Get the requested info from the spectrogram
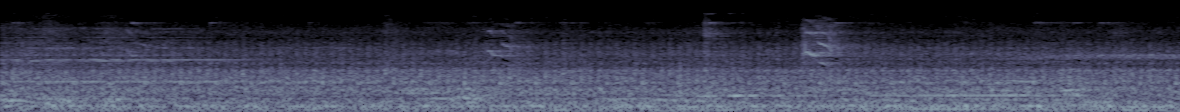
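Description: Steady low rumble of a truck or bus engine running, with a few short high chirps about halfway through.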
